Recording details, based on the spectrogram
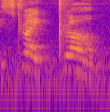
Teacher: has two stressed syllables back to back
